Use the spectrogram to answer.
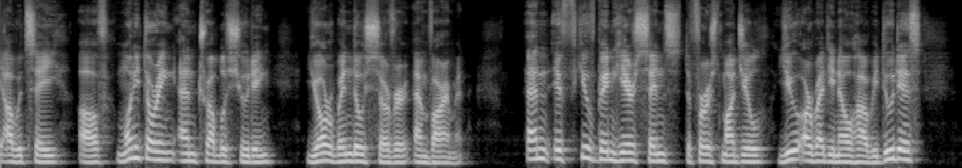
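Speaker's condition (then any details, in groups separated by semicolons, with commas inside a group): No condition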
